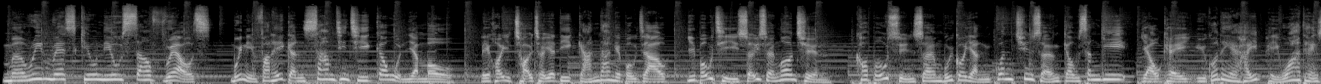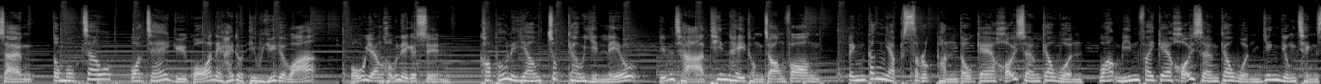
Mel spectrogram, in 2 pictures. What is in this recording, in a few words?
Safety Cantonese music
